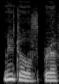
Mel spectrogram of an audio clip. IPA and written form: ˈmɪdəlzbrə (Middlesbrough)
